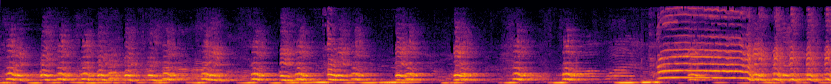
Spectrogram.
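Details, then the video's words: Siamangs at the LA Zoo right before lunchtime, with the male taking centre stage, give rapid, honking barks in a steady run, broken by a long, rising scream. "Siamang Calls"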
